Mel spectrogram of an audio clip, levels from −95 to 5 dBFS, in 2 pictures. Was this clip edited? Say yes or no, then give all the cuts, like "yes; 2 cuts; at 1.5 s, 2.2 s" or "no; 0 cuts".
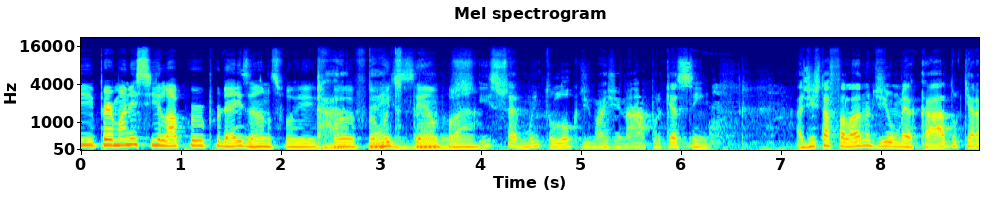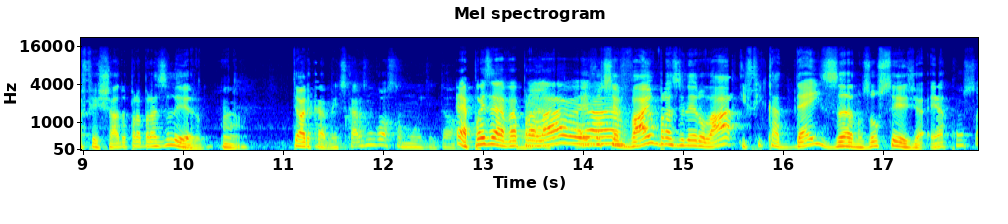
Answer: no; 0 cuts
